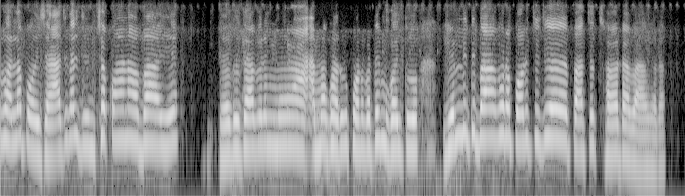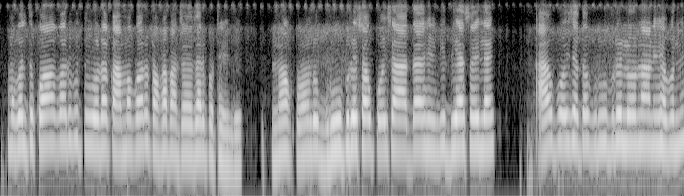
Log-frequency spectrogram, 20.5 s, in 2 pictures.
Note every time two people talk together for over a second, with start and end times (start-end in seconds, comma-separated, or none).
3.7-5.2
